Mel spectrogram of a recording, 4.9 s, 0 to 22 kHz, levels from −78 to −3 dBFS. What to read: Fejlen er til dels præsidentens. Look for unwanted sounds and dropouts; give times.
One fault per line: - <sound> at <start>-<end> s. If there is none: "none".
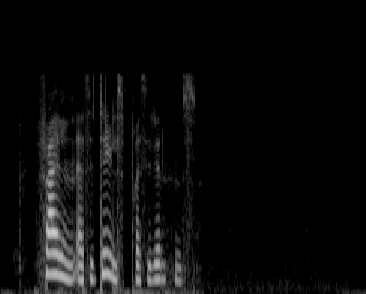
none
